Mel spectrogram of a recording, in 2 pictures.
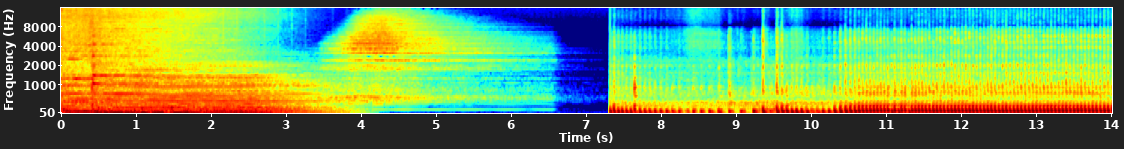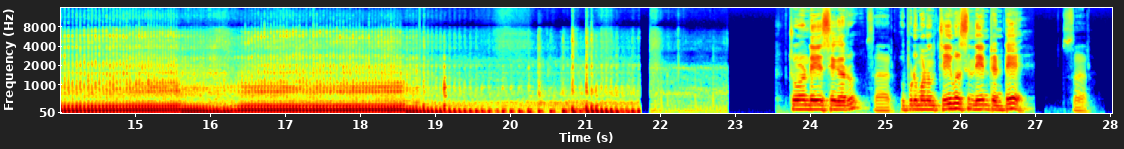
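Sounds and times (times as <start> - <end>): motorcycle engine running: 7.4 - 21.8.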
